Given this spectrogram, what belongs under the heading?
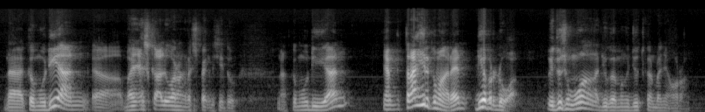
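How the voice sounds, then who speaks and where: A plain, everyday voice from a man, fairly high in pitch, with lively intonation, a fairly quick pace and big swings in loudness. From Indonesia. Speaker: podcast host. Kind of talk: interview. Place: office. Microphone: lapel.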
